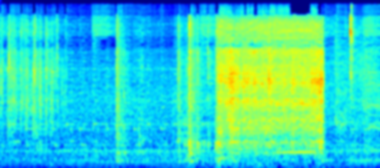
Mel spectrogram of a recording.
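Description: A blender whirs through homestyle jerk seasoning, starting with scattered bumps and short bursts before settling into a loud, steady grinding run of about a second and a half, then cutting off; no voices.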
